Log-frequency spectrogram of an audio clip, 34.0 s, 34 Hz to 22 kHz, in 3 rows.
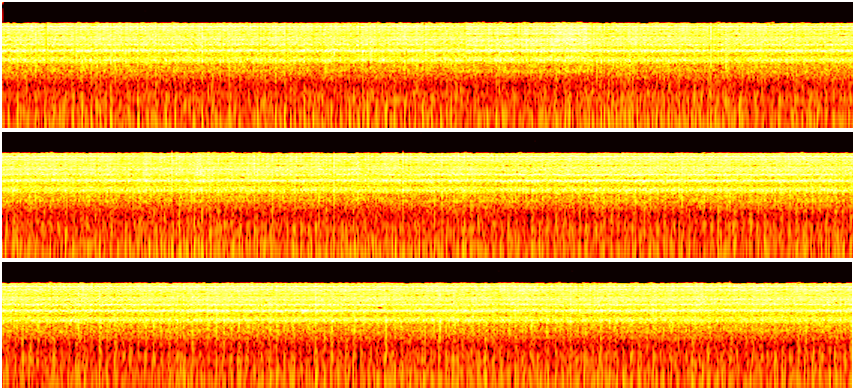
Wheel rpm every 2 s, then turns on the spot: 170, 170, 170, 160, 160, 160, 160, 160, 160, 160, 160, 160, 160, 160, 160, 160, 170.
none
